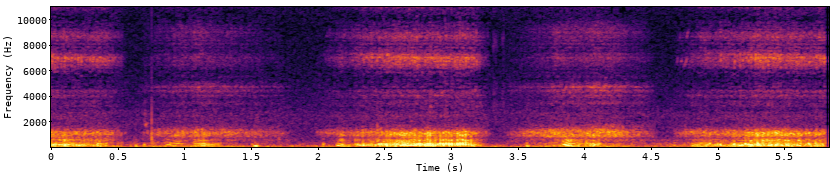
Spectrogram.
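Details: Rough, rattling snores with each breath in, about four heard, over steady high-pitched background noise; snoring.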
